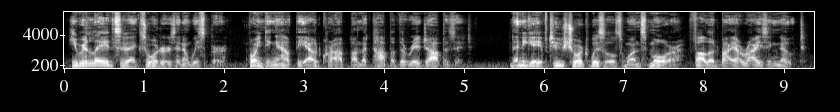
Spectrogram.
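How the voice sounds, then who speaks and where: A man's voice: rumbling low, moderate pace, darkish tone, slight background noise. A man reading scripted fiction as an audiobook narrator.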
